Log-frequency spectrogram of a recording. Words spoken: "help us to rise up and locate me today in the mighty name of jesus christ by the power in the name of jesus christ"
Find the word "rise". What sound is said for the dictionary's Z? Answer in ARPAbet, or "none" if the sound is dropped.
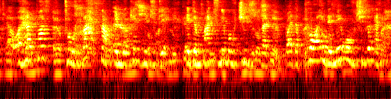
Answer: S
